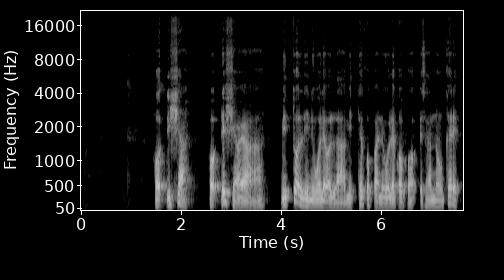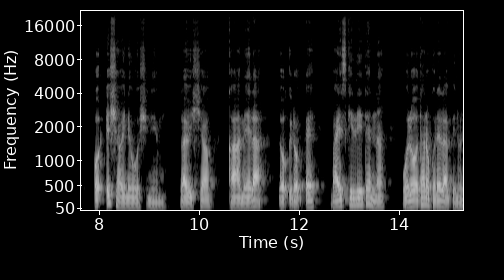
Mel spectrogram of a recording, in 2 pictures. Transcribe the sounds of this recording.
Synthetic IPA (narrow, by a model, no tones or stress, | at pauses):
hɔɗːɪʃːa | hɔɗɪʃːɐwɔjaː | mɪt̪ːʊɔlːinɪwɔlɛɔlːaːmɪt̪ːɛkʼɔbːɐnːɪwɔlɛkʼɔbːɐhɔʔːɪsɐnːɔŋkɛɾɛ | hɔɗːɪʃːɐwɔjnɛwoːʃːɪneːmːʊ | lɐwɪʃːɐw | kaːmeːlɐ | ᶑɔkʼːɪd̪ɔkʼːɛ | bɐjskɪlːit̪ɛnːɐ | wɔ̰lo̞ːt̪ɐnɔkɔɾɛlɐbːɪnɔ̰l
